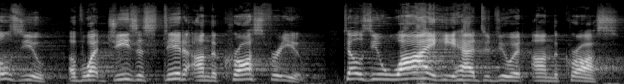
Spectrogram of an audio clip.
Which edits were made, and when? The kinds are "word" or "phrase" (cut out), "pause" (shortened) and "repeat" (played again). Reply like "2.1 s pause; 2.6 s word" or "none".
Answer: 3.3 s pause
